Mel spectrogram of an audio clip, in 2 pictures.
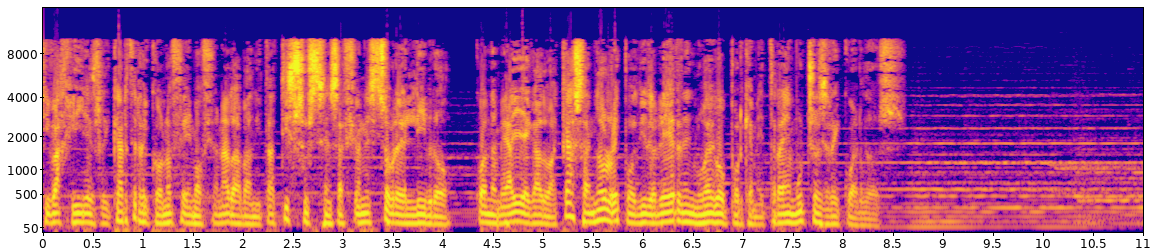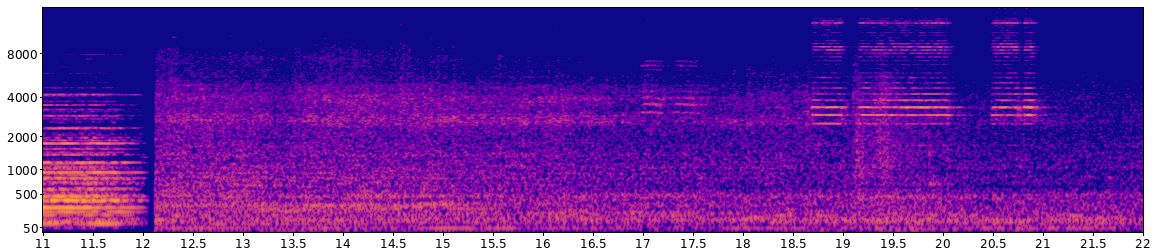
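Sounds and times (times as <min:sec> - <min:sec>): steady background noise: 0:12.1 - 0:19.6.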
